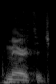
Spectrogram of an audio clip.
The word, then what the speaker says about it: Meritage: and this is the Meritage and Cabernet Merlot blends award pronunciation rhymes with heritage it's funny because that's I learned that right away it's it's it's Meritage okay Michael Pascoe your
